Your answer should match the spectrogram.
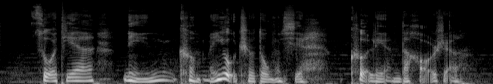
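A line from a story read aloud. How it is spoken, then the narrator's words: Sighing exclamation. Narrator (Chinese): 感叹说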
